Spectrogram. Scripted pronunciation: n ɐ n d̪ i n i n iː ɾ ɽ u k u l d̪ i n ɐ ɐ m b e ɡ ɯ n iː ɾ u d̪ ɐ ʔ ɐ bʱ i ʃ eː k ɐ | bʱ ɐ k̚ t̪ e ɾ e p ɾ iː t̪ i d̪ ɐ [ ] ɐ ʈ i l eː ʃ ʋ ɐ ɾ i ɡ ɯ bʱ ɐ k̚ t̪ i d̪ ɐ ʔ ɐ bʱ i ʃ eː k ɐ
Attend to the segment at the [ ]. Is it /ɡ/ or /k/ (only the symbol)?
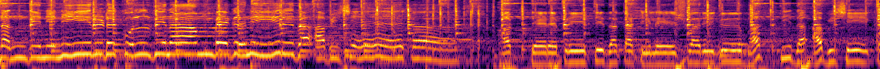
k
